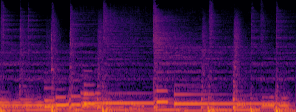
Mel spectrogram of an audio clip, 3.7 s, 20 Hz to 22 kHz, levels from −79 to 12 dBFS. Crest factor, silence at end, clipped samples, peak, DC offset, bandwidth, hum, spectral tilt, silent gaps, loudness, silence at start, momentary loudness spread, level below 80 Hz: 14 dB; 0 s; under 0.1%; -6 dBFS; under 0.1%; 19.5 kHz; none; -7.5 dB/octave; none; -22 LUFS; 0 s; 3 LU; -28 dBFS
